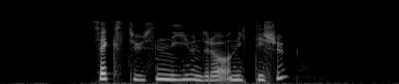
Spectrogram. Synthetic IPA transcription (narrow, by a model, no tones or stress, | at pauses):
sɛkst̪ʰʉːsn̩niːhʉnd̪ɾəo̰ːnɪt̪ɪʃʉː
